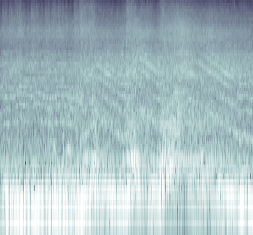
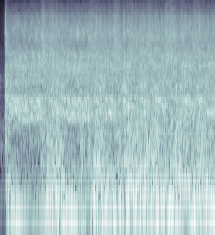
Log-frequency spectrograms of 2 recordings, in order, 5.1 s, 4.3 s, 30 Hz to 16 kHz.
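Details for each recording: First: 1957 Chevy 350 V8 with two four-barrel carbs and a Pete Jackson gear drive, running extremely rich: deep rumble with quick throttle blips, revs climbing and falling off extremely fast; a free-revving engine. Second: 1957 Chevy 350 V8 with two four-barrel carbs, just after a cold start: it catches into a loud, rough run with a steady mid-pitched whine from its noisy Pete Jackson gear drive; it runs extremely rich.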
